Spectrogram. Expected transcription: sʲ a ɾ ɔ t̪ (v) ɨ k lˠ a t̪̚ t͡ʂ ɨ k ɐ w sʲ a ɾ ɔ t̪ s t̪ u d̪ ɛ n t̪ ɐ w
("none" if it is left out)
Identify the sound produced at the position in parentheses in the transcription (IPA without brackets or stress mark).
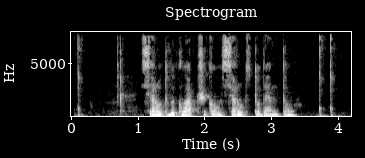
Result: v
